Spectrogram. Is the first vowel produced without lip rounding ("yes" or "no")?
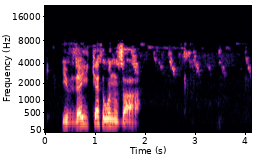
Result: yes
